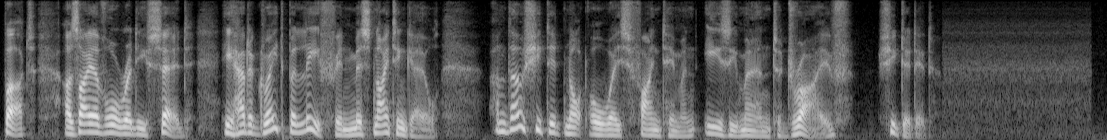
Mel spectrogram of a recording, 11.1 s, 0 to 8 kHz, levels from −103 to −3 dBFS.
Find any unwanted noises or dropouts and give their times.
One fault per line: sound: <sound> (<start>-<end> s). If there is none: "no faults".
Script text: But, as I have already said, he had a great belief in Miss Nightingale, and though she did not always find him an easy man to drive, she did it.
no faults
